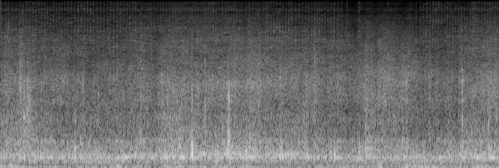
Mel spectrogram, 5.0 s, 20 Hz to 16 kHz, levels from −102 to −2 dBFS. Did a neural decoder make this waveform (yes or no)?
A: no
